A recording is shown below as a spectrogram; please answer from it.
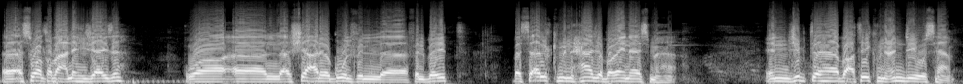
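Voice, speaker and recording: A man's voice: mid-range voice, quick pace, no echo. A man hosting a contest show in formal announcer phrasing, calling out questions, winners and prizes. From Yemen. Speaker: host of a Ramadan contest show. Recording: crowd noise behind. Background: crowd of participants.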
